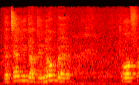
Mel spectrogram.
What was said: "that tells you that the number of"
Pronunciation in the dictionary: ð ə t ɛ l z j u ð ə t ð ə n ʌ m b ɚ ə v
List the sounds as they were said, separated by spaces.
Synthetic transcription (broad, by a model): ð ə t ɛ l j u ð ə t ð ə n ʌ m b ɚ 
